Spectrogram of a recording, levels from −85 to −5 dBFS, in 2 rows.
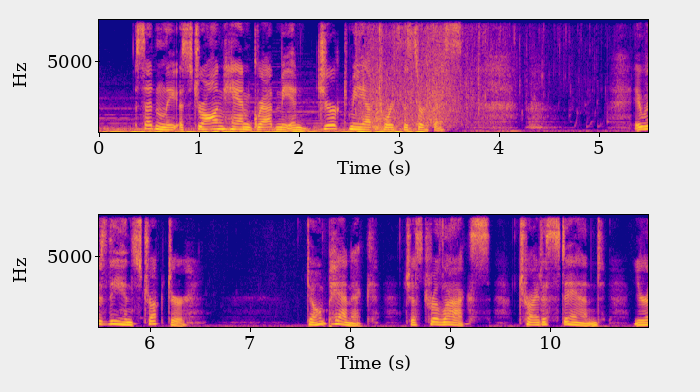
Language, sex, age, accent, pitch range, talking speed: English, female, 30-49, American, 160-210 Hz, 135 wpm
